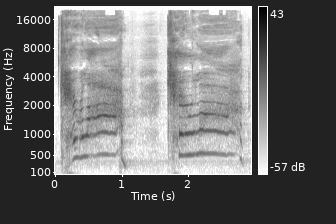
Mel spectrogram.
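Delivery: high, drawn-out mock shout; calling out. Calling a name from another movie.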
